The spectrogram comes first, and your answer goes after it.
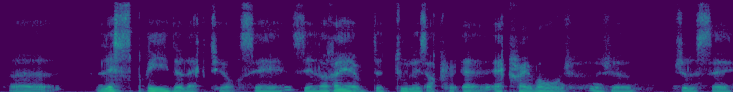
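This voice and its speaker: At a very slow pace, the speaker sounds somewhat breathy, with fairly even intonation. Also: man, very deep, low pitch for a man. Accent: strong English. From England. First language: English (speaking French). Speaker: novelist. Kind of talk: talk about his book. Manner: halting, many hesitations.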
